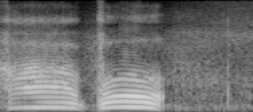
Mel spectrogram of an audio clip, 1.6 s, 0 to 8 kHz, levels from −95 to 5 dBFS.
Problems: constant background noise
